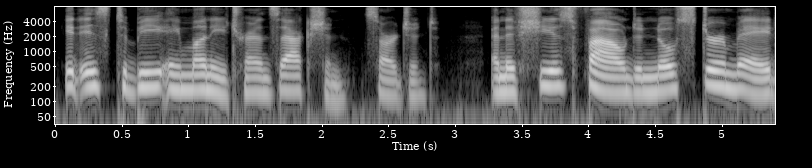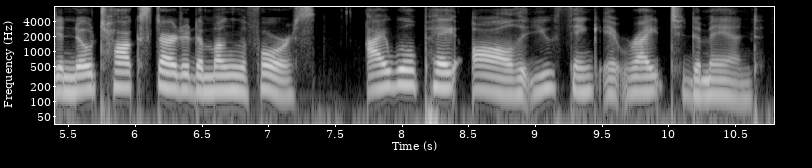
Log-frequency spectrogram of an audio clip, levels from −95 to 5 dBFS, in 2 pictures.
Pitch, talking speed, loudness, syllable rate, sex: 160 Hz, 195 wpm, -20 LUFS, 4.5 syllables/s, female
